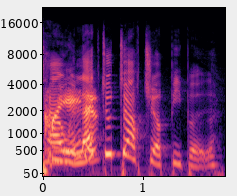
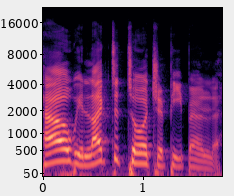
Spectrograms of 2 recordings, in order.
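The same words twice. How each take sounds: First: It is said in a put-on French accent. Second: It is said in the speaker's ordinary accent.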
